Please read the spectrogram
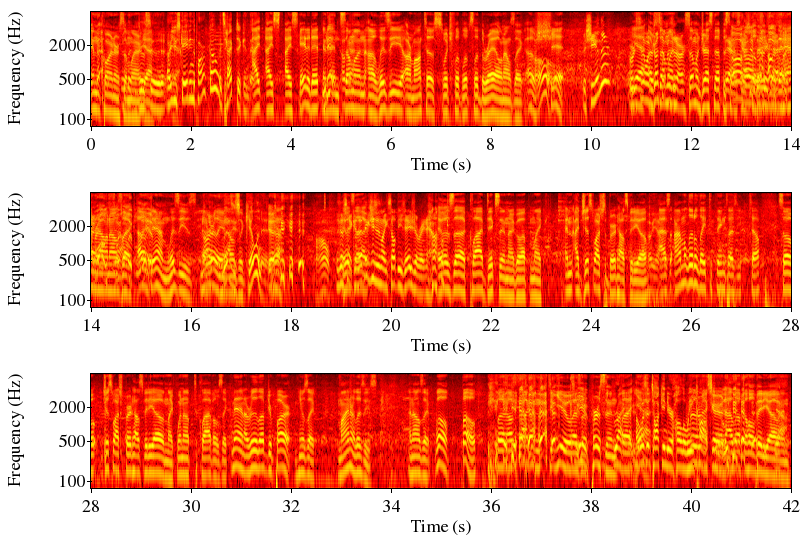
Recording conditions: busy venue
